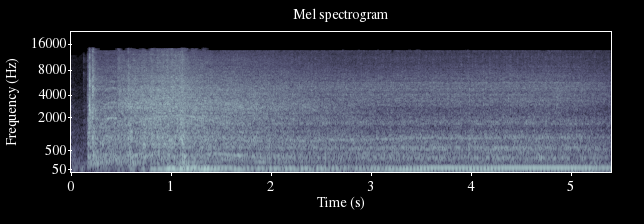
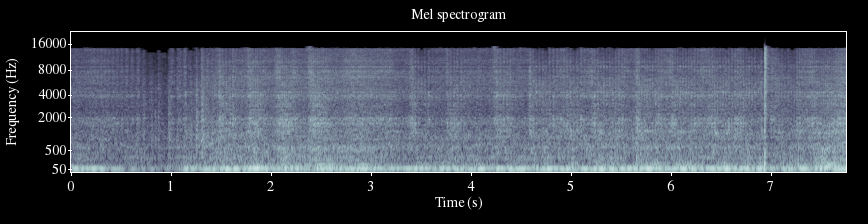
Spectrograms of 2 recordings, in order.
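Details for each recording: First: Engine left standing over two years, after carburetor cleaning to remove gum: starts straight away and settles into a steady, even idle with no misses or hunting; normal idle. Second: Engine sat over two years unused, before carburetor cleaning: idles unevenly, surging and sagging, stumbling and choking as if fuel-starved; gummed carburetor, to be cleaned with fuel-line and spray cleaner products.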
